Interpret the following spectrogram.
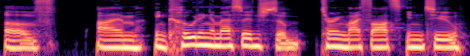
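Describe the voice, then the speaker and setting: A man explaining ideas in a relaxed, casual chat, thinking aloud with light laughs. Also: mid-range voice, unhurried, vocal fry, clean tone.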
